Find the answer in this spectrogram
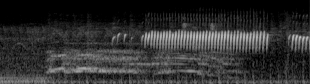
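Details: Belgian canary singing naturally: soft low warbles, then a long intense buzzy trill, a short pause, and another buzzy burst.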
